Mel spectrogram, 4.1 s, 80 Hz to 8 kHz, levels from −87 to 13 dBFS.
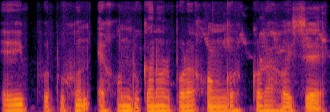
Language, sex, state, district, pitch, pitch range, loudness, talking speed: Assamese, male, Assam, Sonitpur, 95 Hz, 95-100 Hz, -18 LUFS, 130 wpm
